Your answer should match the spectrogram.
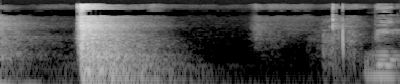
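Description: A sharp, loud thud about half a second in that dies away quickly, with rustling handling noise around it and a few faint clicks later, as a phone is moved about and grabbed.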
